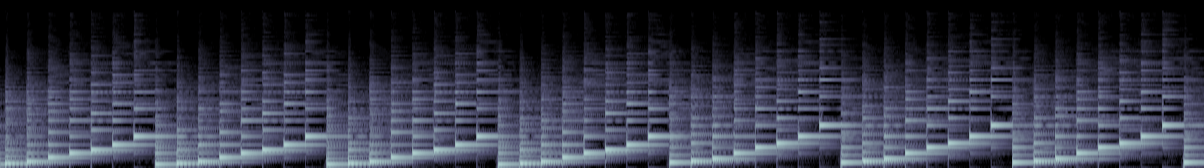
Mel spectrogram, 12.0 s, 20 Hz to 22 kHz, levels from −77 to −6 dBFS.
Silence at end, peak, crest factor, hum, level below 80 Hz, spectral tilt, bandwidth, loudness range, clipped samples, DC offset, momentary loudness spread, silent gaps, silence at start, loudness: 0 s; -18 dBFS; 12 dB; none; -56 dBFS; -6 dB/octave; 17 kHz; 0 LU; under 0.1%; under 0.1%; 1 LU; none; 0 s; -29 LUFS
